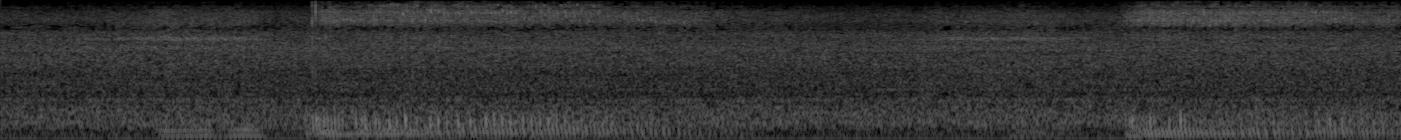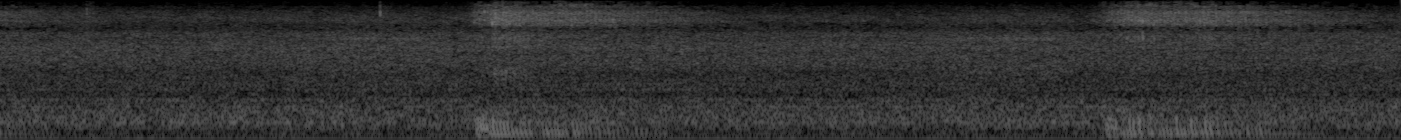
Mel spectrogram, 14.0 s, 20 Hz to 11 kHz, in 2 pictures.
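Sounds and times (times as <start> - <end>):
dog snoring: 0.7 - 3.8, 4.8 - 7.4, 9.2 - 10.7, 12.1 - 14.0.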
